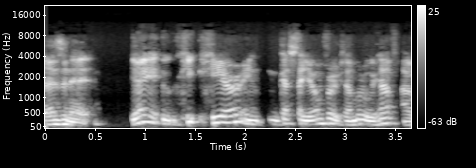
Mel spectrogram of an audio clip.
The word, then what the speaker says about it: Castellón: Castellón? Castellón, yeah.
